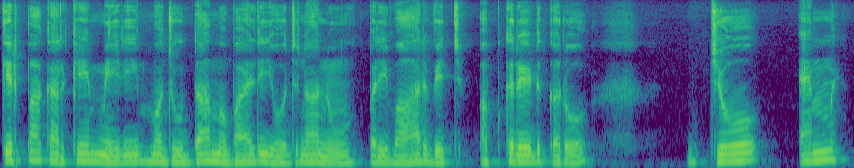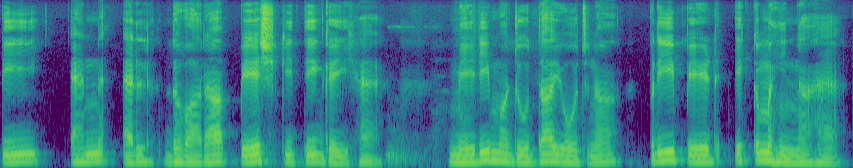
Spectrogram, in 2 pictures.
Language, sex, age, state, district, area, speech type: Punjabi, male, 18-30, Punjab, Hoshiarpur, urban, read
